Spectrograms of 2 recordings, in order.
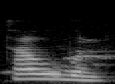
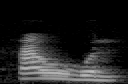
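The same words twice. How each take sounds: First: The word begins with a plain t sound. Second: The word begins with a th sound. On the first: This is the dialect form. "Mereka mengucapkan" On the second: This is the standard form.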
